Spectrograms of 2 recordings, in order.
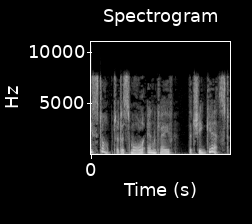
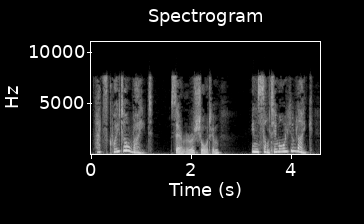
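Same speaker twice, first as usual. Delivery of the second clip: put-on high young woman voice; 6 semitones higher than usual. A narrator's reading. Sarah voiced in dialogue.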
